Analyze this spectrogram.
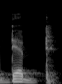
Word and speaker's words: debt: Remember, with debt, the B is silent. Do not say debt. It's debt. Silent B.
